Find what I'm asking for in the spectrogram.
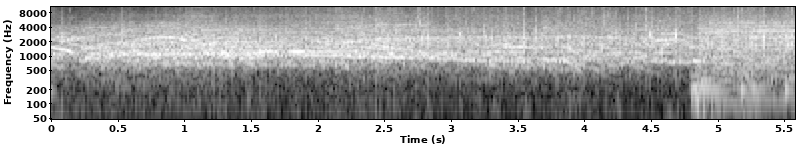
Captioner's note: applause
